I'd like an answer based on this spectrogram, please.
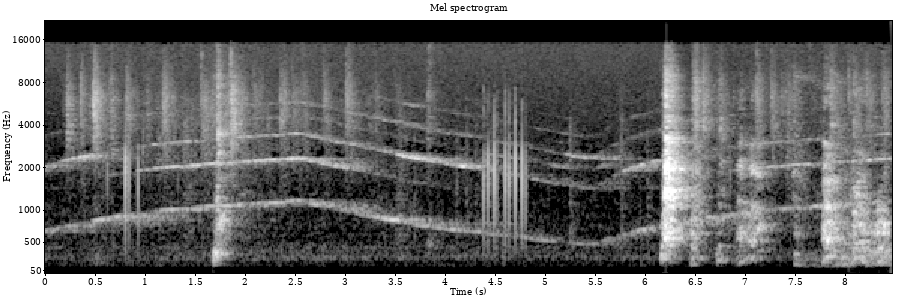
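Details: Corgis doing a trick give a long, wavering howl that rises and falls like a siren.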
